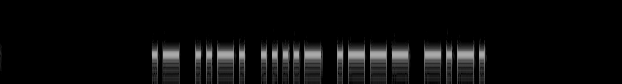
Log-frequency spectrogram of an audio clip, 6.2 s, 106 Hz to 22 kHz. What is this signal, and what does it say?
Morse code, heard as a keyed tone, about 25 wpm, 700 Hz. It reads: AF4JC
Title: Speed Racing - USA 2x2 Call Signs 22wpm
